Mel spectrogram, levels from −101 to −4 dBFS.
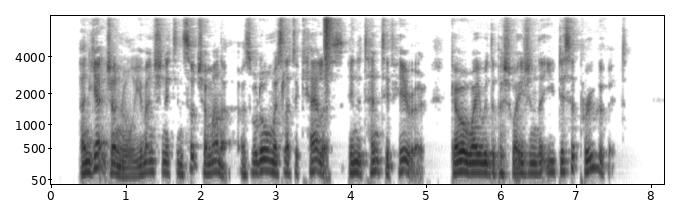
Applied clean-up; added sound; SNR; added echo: classical method spectral subtraction.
